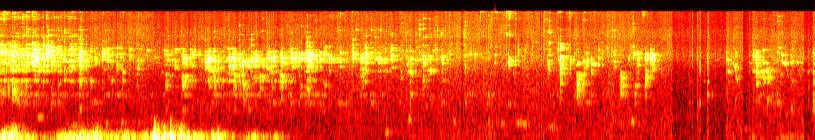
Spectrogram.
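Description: Heavy rain falling, a steady hiss of drops with scattered drips and taps, a cluster of sharper taps near the end. Low buffeting rumbles on the microphone for the first three seconds, then stop.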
